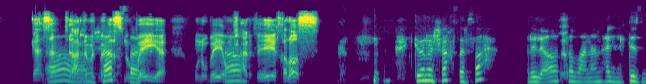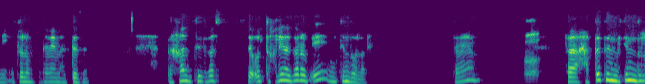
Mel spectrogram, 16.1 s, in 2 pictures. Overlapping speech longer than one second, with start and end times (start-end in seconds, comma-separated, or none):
0.6-2.0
